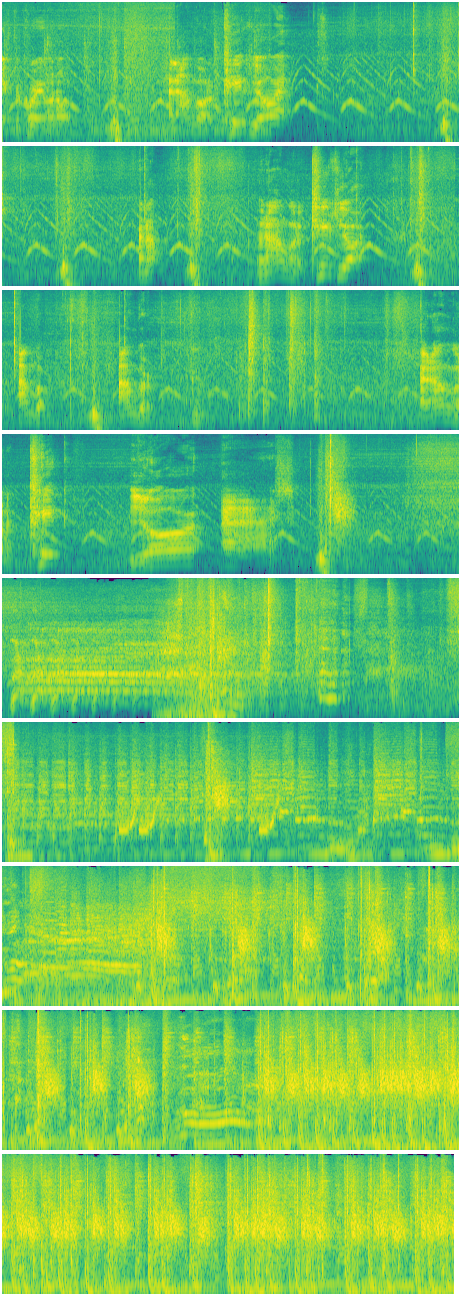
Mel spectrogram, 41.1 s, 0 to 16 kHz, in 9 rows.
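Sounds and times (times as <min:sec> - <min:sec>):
background music: 0:00.0 - 0:02.8, 0:23.0 - 0:41.0
police siren yelping: 0:00.0 - 0:22.4, 0:25.2 - 0:32.2
sharp impact hits: 0:19.8 - 0:21.4, 0:34.6 - 0:41.0
heavy thuds: 0:34.5 - 0:41.0.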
